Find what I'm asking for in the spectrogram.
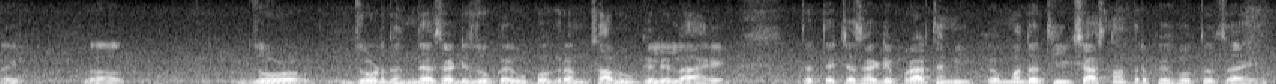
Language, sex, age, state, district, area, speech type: Marathi, male, 45-60, Maharashtra, Nanded, rural, spontaneous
